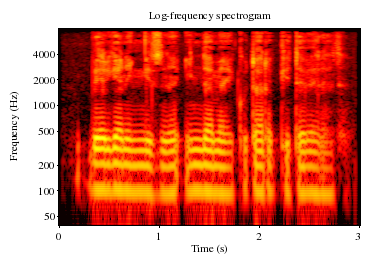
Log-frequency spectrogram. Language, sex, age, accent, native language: Uzbek, male, 18-24, Toshkent shahri, Uzbek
